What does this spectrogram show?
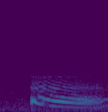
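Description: A dog lets out one drawn-out, tonal whine or moan lasting about a second, fairly loud, with no talking.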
